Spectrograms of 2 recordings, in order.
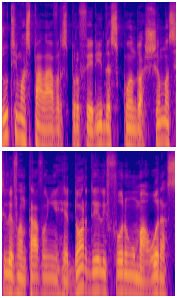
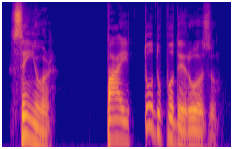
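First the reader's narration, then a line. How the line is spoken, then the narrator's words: Exclamation. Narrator (Portuguese): exclamou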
